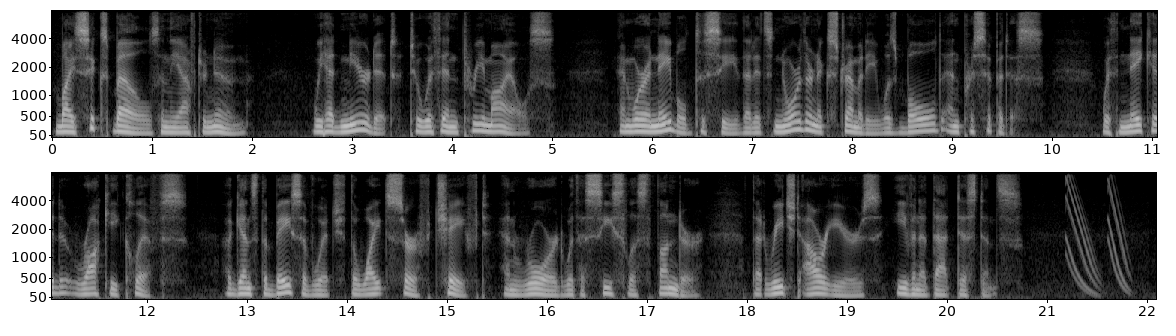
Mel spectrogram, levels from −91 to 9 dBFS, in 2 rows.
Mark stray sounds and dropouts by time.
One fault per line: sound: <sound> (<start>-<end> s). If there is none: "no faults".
sound: chirp (21.2-21.9 s)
